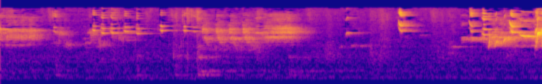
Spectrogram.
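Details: Song of a European goldfinch: a run of quick, high tinkling chirps and short twitters, ending in a louder burst of rapid jangling notes.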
